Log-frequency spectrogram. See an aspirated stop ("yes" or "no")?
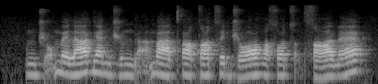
yes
